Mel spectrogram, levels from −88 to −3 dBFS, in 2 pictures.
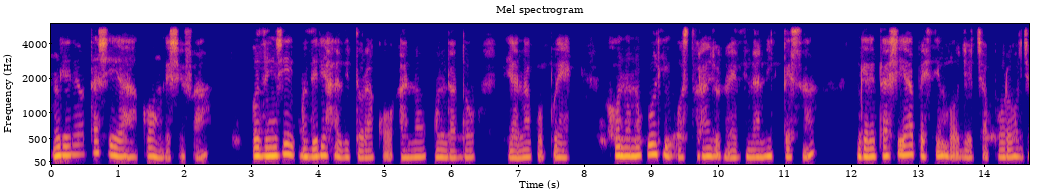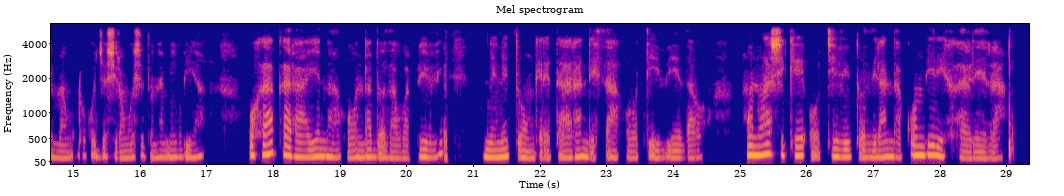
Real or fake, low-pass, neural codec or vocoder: fake; 5.4 kHz; vocoder, 24 kHz, 100 mel bands, Vocos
